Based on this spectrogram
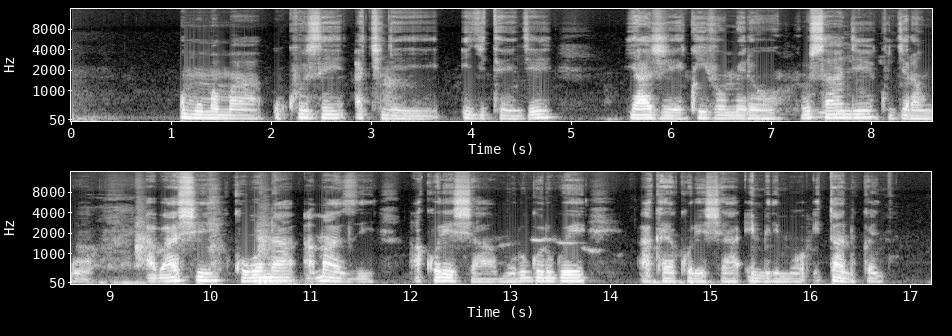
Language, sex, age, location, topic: Kinyarwanda, male, 18-24, Kigali, health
